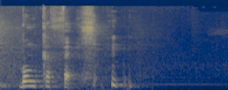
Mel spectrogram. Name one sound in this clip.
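A woman speaks casually nearby.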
